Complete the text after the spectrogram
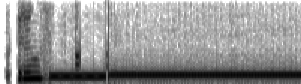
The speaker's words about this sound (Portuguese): Então, nesse instante, eu vou estar transferindo a ligação.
